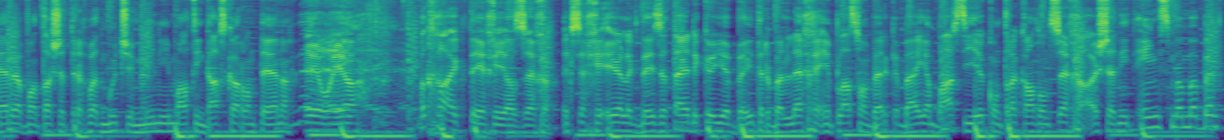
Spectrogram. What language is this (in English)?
Dutch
